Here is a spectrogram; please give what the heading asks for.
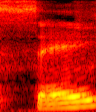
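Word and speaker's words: Sae: Her name is Say.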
